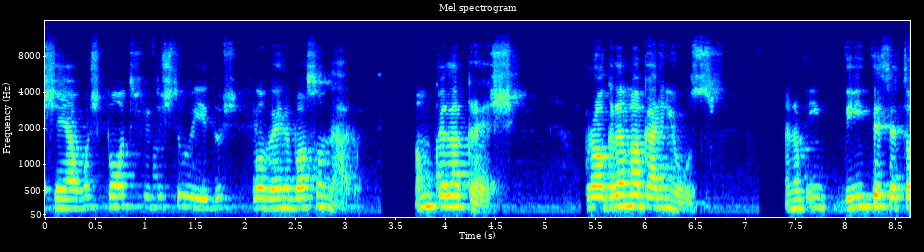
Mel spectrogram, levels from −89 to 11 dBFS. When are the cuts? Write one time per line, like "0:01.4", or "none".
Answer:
0:01.1
0:02.1
0:03.9
0:06.0
0:07.6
